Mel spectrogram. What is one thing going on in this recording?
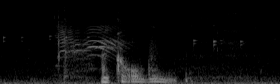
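A small creature squeals in a high, squeaky voice.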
